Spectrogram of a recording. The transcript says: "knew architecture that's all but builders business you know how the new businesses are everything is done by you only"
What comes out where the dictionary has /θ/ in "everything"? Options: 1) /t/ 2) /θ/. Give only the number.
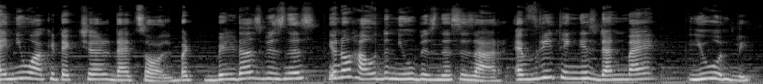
1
